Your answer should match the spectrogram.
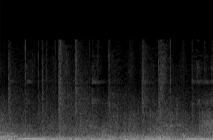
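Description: Music playing over crash noise: a motorcycle and its debris skidding and scraping across pavement just after hitting a van.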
